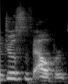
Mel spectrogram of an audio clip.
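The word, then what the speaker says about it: Josef Albers: Joseph Alberts. Did I totally mispronounce that? Yeah, no, Joseph Alberts.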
